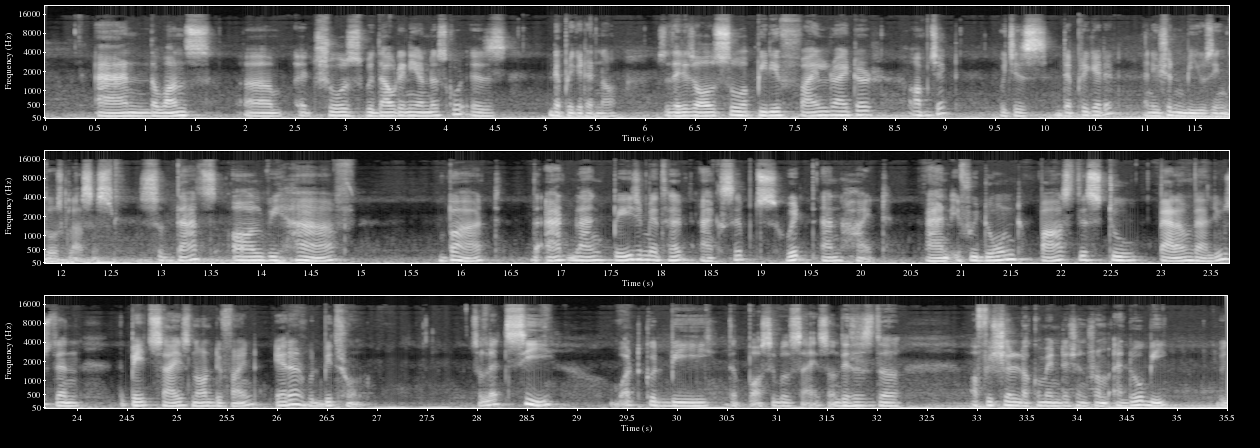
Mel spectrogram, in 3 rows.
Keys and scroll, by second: 1.8 Return.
